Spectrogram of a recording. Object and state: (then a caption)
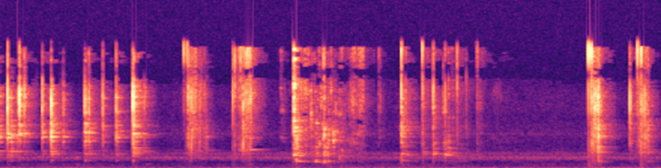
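Glass water bottle. Long nails tap slowly on a clear glass bottle held horizontally with water inside. The taps come as quiet, bright, short clinks with a high ringing tone that fades almost at once, over a faint low rumble.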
